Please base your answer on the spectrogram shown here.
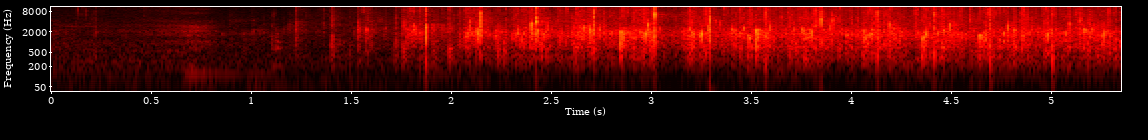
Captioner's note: audience applauding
